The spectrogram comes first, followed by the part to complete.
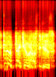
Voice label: prevent escape brag, balkan; Counter-Strike Global Offensive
